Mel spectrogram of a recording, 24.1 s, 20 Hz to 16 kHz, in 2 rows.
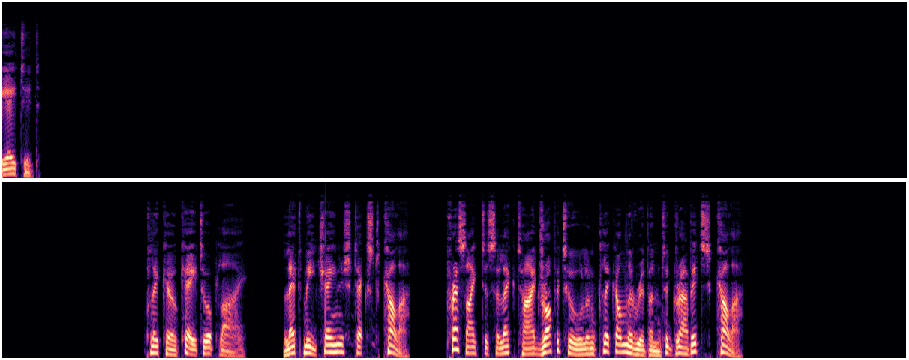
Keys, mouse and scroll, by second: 2.5-3.1 click, 3.2 ctrl+z, 3.4 drag, 6.0-6.8 drag, 11.1-13.6 drag, 16.0 space, 16.3-16.9 ctrl+click, 17.3 space, 17.5 click, 17.5 ctrl+click, 17.7 Return, 17.8 click, 18.0 click.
